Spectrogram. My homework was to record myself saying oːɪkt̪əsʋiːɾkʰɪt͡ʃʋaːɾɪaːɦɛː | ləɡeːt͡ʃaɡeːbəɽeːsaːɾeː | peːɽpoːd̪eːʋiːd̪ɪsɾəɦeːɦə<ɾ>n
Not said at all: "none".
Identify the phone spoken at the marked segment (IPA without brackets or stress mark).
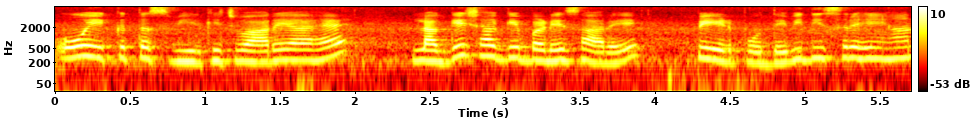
none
